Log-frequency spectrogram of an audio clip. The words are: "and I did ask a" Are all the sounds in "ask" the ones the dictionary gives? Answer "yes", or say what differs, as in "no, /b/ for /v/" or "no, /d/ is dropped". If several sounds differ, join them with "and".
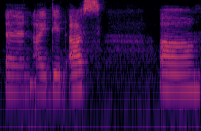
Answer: no, /k/ is dropped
